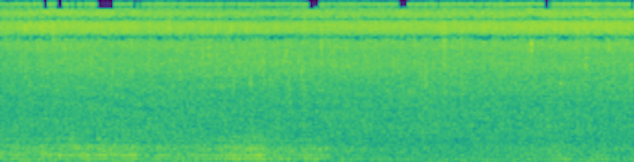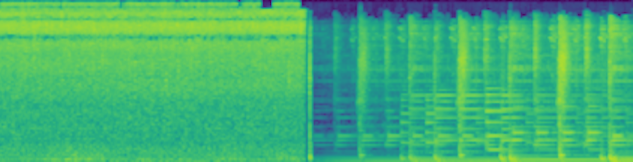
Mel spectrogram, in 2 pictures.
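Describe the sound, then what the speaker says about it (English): Intense rainstorm with thunder at a floating tiny house in Boca Grande, Florida: dense, loud hissing rain with low rumbling throughout, cutting off abruptly near the end into different, unrelated sounds. "This storm is intense."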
